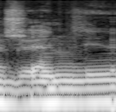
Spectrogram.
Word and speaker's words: Şengün: I think his name is pronounced, maybe you guys know, Şengün. – Oh, that guy, Alperen Şengün.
